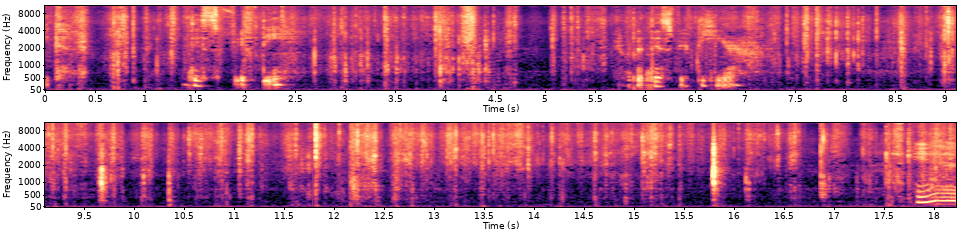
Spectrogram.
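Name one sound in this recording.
Paper banknotes rustle and crinkle as they are handled.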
